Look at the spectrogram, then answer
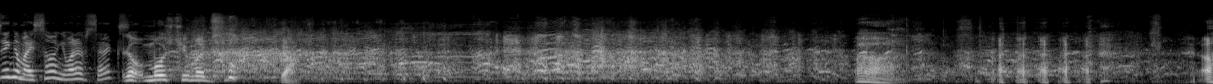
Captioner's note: lots of laughter; Adamus chuckling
